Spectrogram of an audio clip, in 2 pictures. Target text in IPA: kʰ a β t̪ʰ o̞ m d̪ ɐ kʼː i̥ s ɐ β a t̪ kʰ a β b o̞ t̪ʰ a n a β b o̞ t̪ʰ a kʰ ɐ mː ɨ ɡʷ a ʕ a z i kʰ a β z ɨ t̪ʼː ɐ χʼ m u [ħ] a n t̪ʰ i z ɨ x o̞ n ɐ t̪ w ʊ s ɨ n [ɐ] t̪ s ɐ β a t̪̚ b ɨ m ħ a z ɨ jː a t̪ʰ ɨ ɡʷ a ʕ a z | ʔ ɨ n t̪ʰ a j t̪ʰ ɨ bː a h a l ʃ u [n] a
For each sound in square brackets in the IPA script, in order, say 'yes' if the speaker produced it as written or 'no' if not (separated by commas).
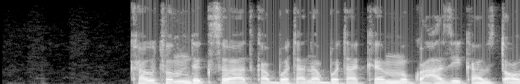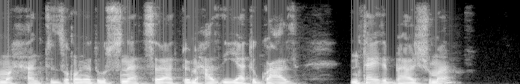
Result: yes, no, no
